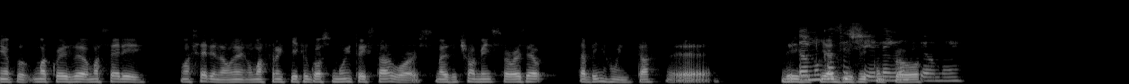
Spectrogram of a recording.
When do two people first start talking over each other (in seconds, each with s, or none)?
8.0 s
